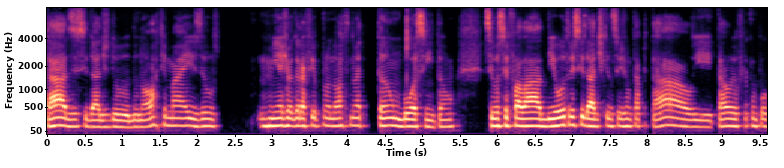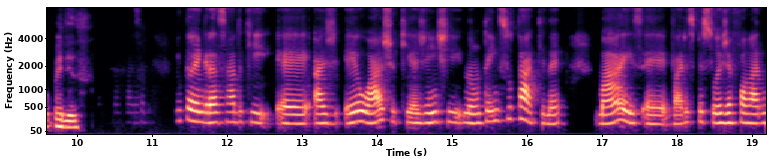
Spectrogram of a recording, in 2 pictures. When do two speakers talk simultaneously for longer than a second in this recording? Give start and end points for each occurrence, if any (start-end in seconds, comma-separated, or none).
none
